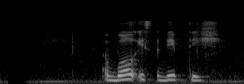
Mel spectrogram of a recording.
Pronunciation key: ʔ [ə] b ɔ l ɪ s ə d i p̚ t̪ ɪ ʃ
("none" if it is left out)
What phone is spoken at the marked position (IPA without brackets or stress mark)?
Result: ə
